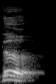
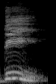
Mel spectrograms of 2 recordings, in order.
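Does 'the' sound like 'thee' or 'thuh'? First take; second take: thuh; thee. First: The vowel of the word sounds like 'uh'. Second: The vowel of the word sounds like 'ee'. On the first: The next word starts with a consonant sound. The speaker calls it wrong. "we don't say the" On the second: The next word starts with a vowel sound. The speaker calls it right. "Because energy is vowel sound. We say the"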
